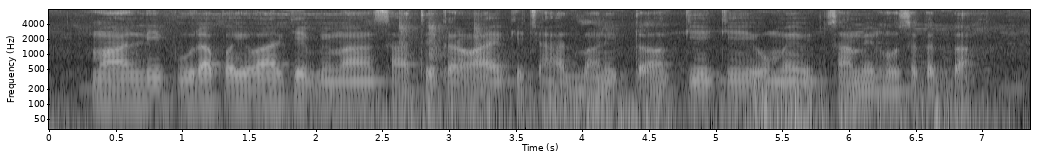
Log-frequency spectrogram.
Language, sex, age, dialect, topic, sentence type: Bhojpuri, male, 18-24, Southern / Standard, banking, question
